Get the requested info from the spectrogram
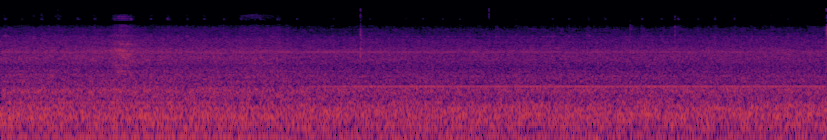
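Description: Steady low indoor background hum with no distinct events, and a faint steady whine joining about four seconds in.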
